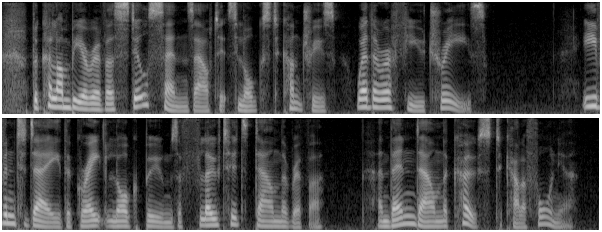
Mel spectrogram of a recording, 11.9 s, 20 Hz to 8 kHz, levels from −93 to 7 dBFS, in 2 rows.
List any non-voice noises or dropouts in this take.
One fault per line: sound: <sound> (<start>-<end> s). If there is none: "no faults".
no faults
